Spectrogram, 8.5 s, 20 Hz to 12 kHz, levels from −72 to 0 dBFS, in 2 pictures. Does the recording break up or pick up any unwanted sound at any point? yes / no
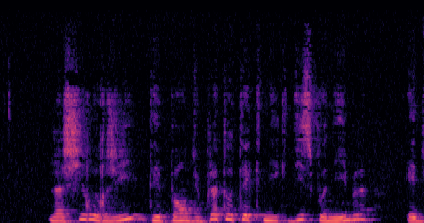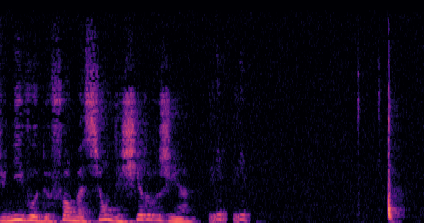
yes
